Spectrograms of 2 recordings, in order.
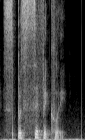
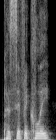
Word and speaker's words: specifically: So this has got 4 syllables. Specifically. Specifically. A lot of people might say specifically or pacifically. It's not Pacific. It's got a sp at the beginning. Specifically, not pacifically.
